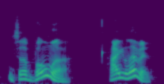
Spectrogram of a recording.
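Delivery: talking around a lozenge. Welcoming someone back while eating a cough drop; talking with a cough drop. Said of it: "I'm over here eating these Ricolas".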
